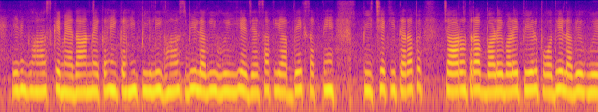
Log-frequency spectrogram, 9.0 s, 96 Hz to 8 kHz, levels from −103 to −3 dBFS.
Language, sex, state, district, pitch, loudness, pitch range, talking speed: Hindi, female, Uttarakhand, Tehri Garhwal, 225 Hz, -14 LUFS, 215-230 Hz, 185 wpm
